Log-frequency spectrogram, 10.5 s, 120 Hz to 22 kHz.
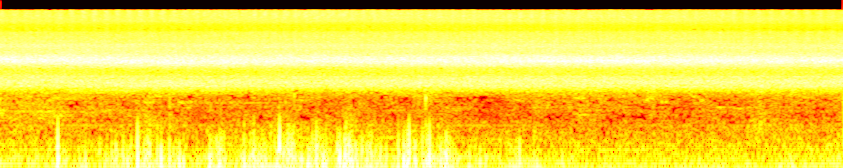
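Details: Summer cicada chorus recorded in 2021 at Mỹ Luông eco-tourism site, Chợ Mới, An Giang, Vietnam's Mekong Delta. A continuous shrill, hissing buzz fills the whole stretch, with soft low thumps and knocks underneath.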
